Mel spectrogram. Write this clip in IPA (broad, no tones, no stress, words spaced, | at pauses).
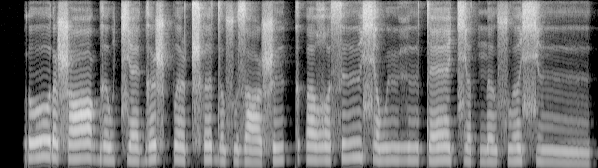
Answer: ɾoː ɾʌʂɒː ɡəːwt͡ɕɛːɡəːʂ pəːʈ͡ʂʰə dʌsʷəzɒːʂɨk | ʌʁʷəsɨː ɕʌwʉːɦɨːtɛː t͡ɕəːtnəːsʷəː ɕɨː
